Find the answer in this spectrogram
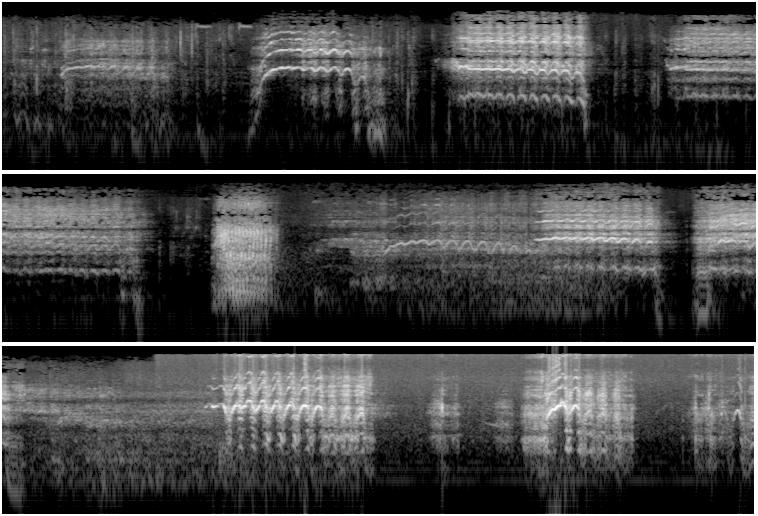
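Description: Horses whinnying and neighing, a long run of separate calls one after another, each one or two seconds long, some high-pitched and wavering.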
